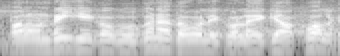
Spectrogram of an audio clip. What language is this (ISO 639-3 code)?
est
